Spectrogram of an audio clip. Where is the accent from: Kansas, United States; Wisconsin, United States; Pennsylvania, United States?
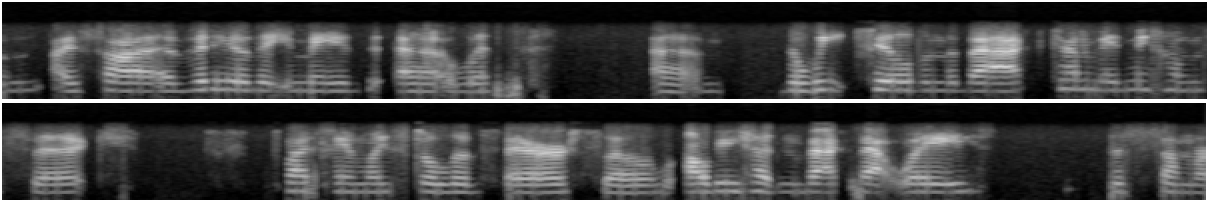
Kansas, United States; We're both Kansas girls. Both from Southeast Kansas.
